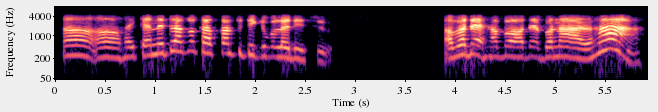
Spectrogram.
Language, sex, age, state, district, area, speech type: Assamese, female, 45-60, Assam, Sonitpur, urban, conversation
